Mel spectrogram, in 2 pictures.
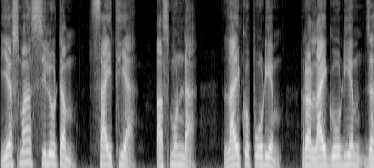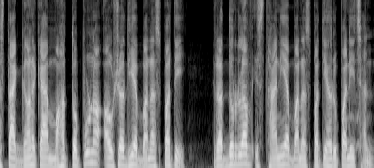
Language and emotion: Nepali, neutral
